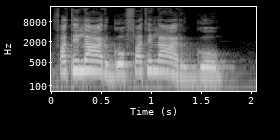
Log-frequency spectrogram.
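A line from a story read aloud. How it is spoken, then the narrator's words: Man's shout. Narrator (Italian): Una voce d'uomo grida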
